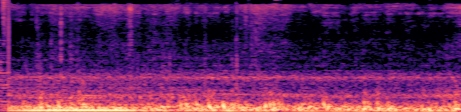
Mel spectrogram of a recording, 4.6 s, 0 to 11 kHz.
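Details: 2018 Land Rover Discovery Sport knocking over bumps at low speed, quiet at higher speed; heard in the cabin as irregular dull knocks under road rumble, traced to worn front lower control arm bushings, which were replaced.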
